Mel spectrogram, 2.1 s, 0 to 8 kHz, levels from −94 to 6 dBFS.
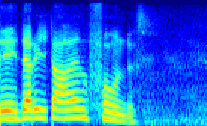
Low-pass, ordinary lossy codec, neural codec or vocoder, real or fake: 7.2 kHz; none; codec, 16 kHz, 0.8 kbps, ZipCodec; fake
